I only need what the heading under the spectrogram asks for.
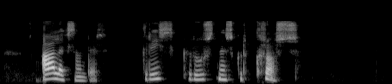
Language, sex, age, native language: Icelandic, female, 30-39, Icelandic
